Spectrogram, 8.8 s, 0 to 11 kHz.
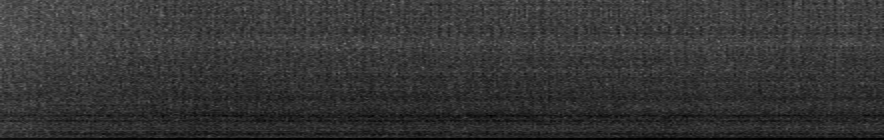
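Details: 2012 Kia Sportage 3 G4KD engine at 76,000 km, just rebuilt after scoring and a knock and first started after reassembly: steady, even idle with a smooth low hum and no knocking or ticking; sounds healthy.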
